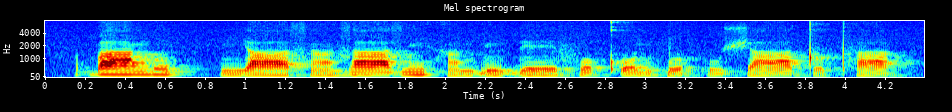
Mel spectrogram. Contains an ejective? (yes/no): yes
